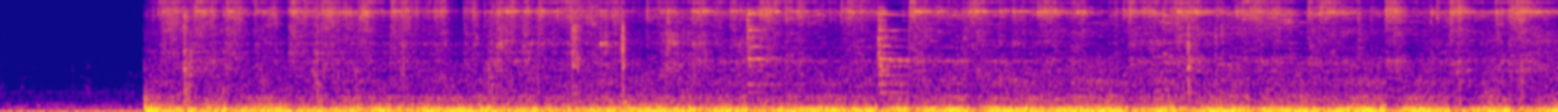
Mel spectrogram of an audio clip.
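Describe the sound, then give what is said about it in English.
Coat hangers shaken steadily, a dense, continuous metallic rattling and jangling that starts abruptly after a brief pause and holds at a loud, even level with bright clinking overtones and no talking. “That was the coat hangers.”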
